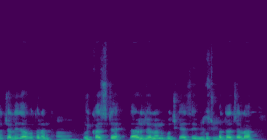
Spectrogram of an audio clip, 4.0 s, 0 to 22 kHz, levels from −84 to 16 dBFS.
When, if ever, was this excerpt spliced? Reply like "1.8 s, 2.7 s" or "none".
none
